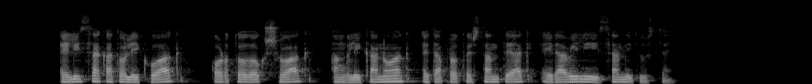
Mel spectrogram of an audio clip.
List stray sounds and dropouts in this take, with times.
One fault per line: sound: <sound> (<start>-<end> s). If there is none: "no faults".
no faults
